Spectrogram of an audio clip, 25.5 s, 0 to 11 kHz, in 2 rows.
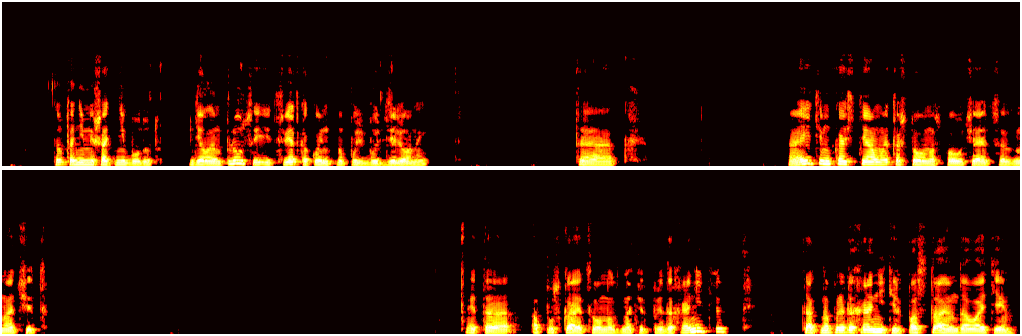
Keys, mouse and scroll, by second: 2.1 click, 2.9-5.3 drag, 6.0 click, 6.9-9.0 middle drag, 10.5-12.4 middle drag, 15.1-18.3 middle drag, 19.0-20.4 middle drag, 20.8 KP_3, 22.5-25.4 drag.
